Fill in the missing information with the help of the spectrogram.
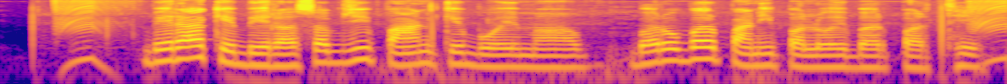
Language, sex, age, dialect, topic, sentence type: Chhattisgarhi, male, 18-24, Eastern, agriculture, statement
